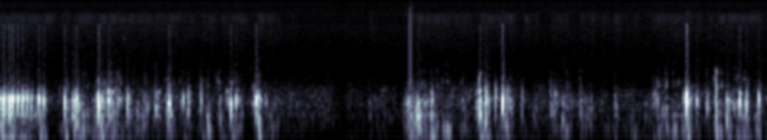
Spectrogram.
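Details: Gurgling, bubbling stomach rumbles in irregular bursts separated by brief quiet pauses; person's own bowel sounds (borborygmi).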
